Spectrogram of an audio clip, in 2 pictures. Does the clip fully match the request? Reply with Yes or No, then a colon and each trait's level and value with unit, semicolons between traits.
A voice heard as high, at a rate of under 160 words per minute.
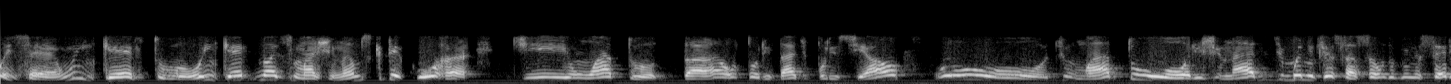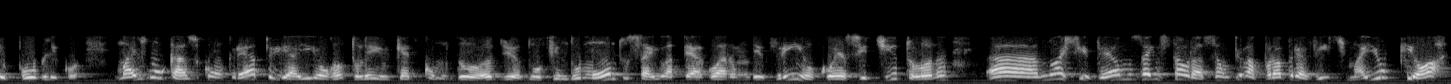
Yes: very high, 340 Hz; average, 135 wpm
